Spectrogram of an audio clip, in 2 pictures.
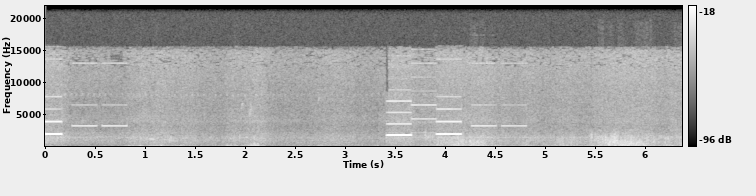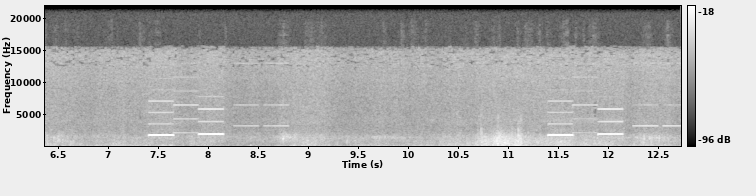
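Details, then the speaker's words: Traxxas Monster Energy drone carrying a Q6 camera, far out in flight: short bursts of rising high beeps repeat over wind and rotor hum, believed to be the geofence limit warning at about 150 m. "as you'll hear the beeping here I believe once we got so far far out I believe it's 150 meters geofencing"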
